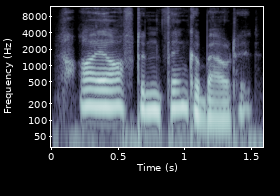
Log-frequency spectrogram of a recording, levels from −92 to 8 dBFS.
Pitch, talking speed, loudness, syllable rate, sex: 150 Hz, 190 wpm, -14 LUFS, 6.1 syllables/s, male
